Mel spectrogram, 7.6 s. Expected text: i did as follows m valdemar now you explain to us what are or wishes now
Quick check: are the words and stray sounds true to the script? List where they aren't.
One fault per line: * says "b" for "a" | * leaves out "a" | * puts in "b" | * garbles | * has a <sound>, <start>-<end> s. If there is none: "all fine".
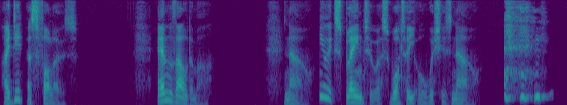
* has a laugh, 6.7-7.4 s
